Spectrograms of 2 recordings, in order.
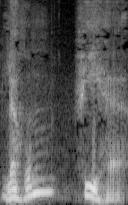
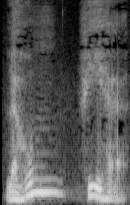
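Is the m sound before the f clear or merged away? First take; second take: clear; clear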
